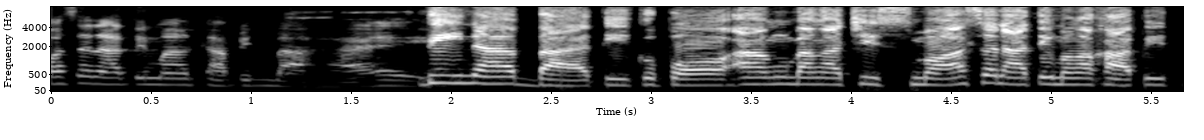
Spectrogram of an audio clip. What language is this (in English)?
Filipino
